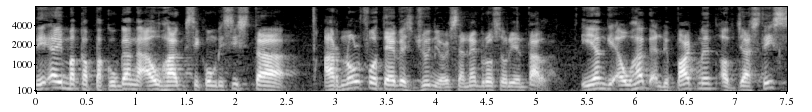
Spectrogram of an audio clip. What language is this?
Filipino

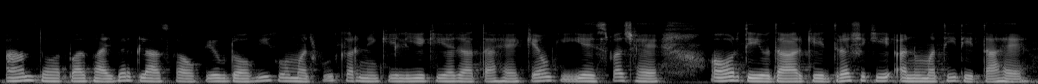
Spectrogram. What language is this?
Hindi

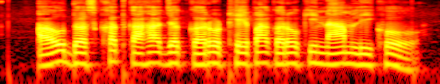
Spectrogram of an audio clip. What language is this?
Chhattisgarhi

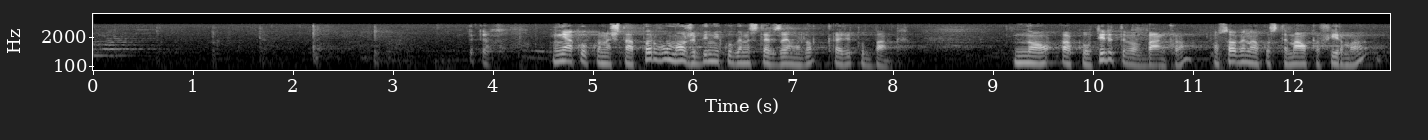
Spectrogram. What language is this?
Bulgarian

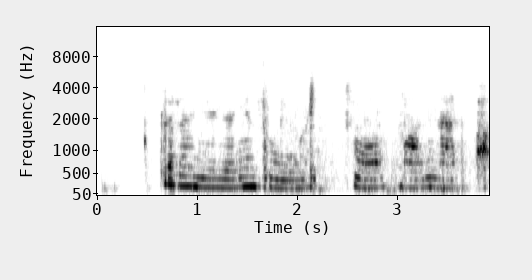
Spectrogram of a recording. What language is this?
Chinese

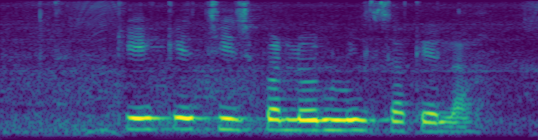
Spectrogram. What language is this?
Bhojpuri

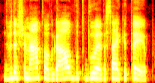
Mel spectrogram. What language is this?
Lithuanian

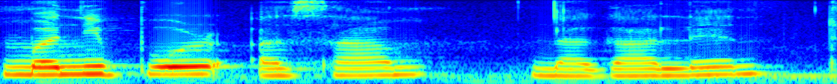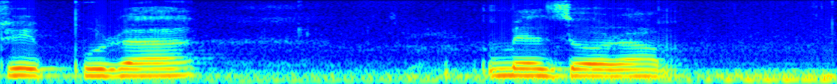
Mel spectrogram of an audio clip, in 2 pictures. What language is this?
Manipuri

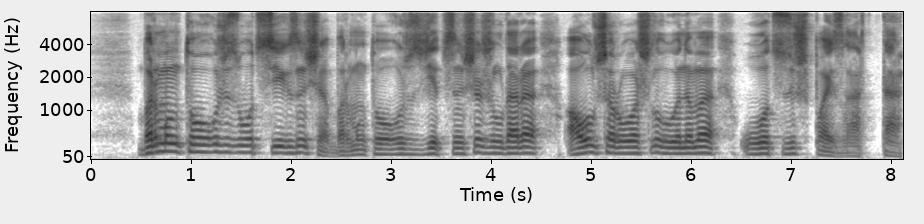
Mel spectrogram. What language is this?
Kazakh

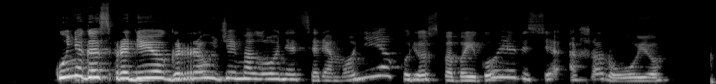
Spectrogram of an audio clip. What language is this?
Lithuanian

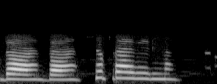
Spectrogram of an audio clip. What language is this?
Russian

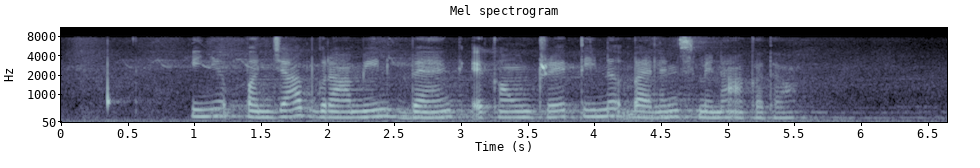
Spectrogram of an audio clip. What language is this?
Santali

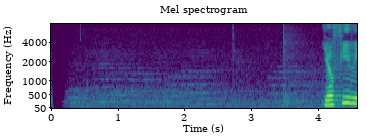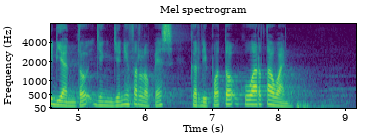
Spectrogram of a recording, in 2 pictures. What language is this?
Sundanese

